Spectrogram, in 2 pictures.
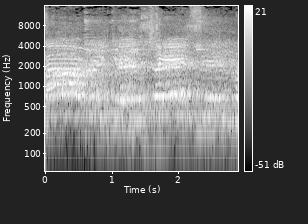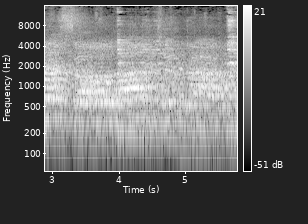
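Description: Large concert audience singing a melody together, many voices blurred into one loud mass. An acoustic guitar starts playing at the very end.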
